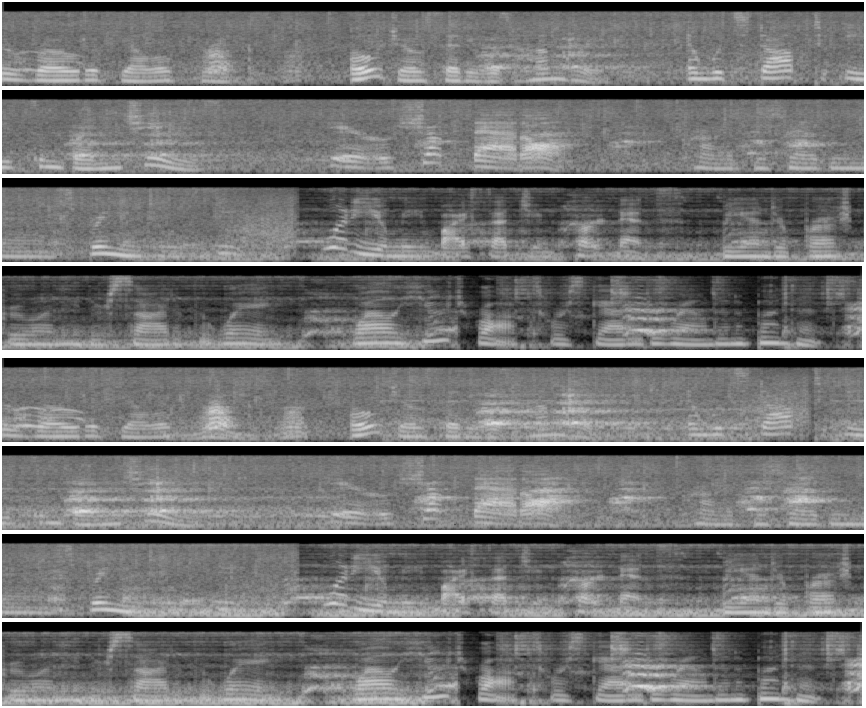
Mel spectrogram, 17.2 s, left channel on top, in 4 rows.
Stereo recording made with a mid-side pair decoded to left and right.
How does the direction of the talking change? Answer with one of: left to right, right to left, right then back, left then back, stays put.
left to right.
